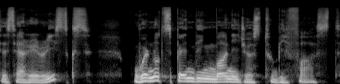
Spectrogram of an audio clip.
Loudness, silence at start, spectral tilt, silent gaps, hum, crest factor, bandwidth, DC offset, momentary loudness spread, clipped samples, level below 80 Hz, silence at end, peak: -19 LUFS; 0 s; -5.5 dB/octave; 1.22-1.27 s; none; 14 dB; 15.5 kHz; under 0.1%; 11 LU; under 0.1%; -52 dBFS; 0 s; -4 dBFS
